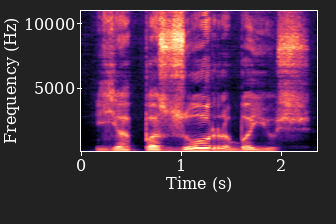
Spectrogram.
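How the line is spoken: Mysterious whisper. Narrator (Russian): прошептал он таинственно

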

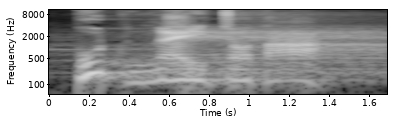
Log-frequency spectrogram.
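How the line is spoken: Shout. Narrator (Vietnamese): Ông ta quát lên

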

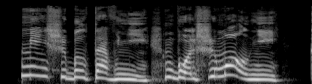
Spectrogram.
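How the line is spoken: Shouted reply. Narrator (Russian): крикнула в ответ Бия Меруан из Селит

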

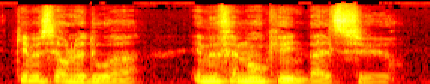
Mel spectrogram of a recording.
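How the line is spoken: Exclaimed. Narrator (French): s'écria-t-il

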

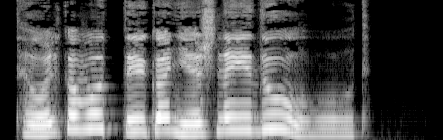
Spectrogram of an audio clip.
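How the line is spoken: Drawling. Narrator (Russian): протянула

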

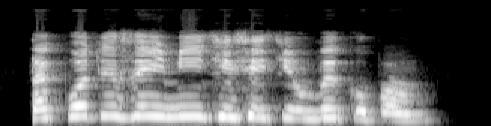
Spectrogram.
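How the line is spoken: Barked shout. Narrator (Russian): гаркнул Горд

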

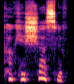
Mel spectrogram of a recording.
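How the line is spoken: Barely audible murmur. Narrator (Russian): чуть слышно пробормотал он при виде Мисси

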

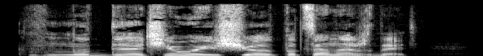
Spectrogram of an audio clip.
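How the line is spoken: Chuckling. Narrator (Russian): хохотнул он

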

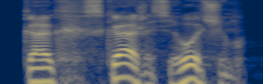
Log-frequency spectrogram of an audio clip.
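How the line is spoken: Heavy sigh. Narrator (Russian): тяжело вздохнул тюремщик

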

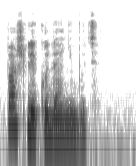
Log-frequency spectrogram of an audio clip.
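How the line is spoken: Quick speech. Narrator (Russian): быстро сказала

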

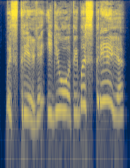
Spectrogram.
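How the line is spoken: Shrieking from above. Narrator (Russian): визжал сверху Андрей

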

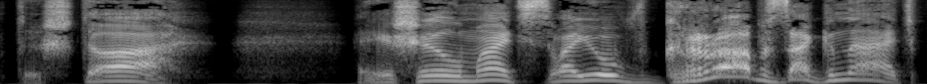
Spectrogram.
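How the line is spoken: Father shouting angrily. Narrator (Russian): прокричал отец

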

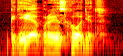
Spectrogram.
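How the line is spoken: Stern question. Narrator (Russian): строго спросил Лизерман, чтобы пресечь эту панику

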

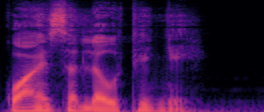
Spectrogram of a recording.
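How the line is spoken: Impatient muttering man. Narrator (Vietnamese): Có chút sốt ruột, ông lẩm bẩm

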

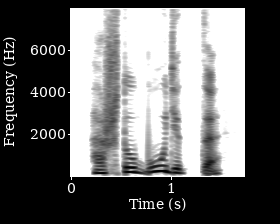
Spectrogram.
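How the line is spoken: Screamed back. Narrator (Russian): Завопила я в ответ

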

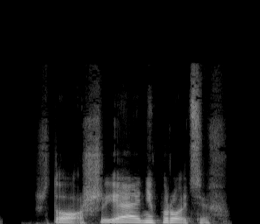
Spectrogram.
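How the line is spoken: Hesitant mutter. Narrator (Russian): пробормотала Уляна после томительного ожидания

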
